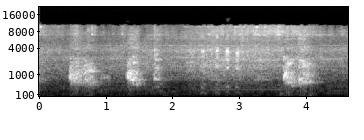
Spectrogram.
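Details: A dog confronting a vacuum cleaner lets out three loud, short barks: two about a second apart, a pause with faint chatter and clicks, then a final sharp bark.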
